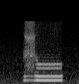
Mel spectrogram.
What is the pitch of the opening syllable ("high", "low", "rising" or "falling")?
high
